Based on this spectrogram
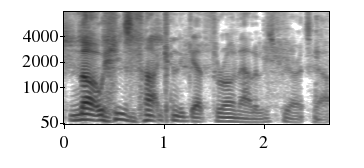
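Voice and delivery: a lightly put-on Tom, insisting firmly; imitating Tom. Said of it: "I think he's like".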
